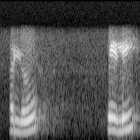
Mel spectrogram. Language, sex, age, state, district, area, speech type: Kannada, female, 30-45, Karnataka, Uttara Kannada, rural, conversation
